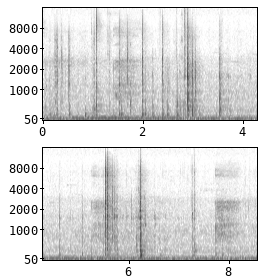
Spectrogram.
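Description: Plastic battery-case lid clicking and cracking as it is worked loose by hand: scattered sharp clicks throughout, the loudest about three seconds in and about five and a half seconds in.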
